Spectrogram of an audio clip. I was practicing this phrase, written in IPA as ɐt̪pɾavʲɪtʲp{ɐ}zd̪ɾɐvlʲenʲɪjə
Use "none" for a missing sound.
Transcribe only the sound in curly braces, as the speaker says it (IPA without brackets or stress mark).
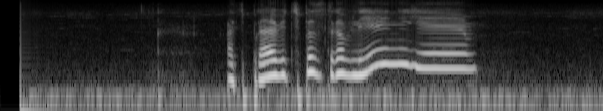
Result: ə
